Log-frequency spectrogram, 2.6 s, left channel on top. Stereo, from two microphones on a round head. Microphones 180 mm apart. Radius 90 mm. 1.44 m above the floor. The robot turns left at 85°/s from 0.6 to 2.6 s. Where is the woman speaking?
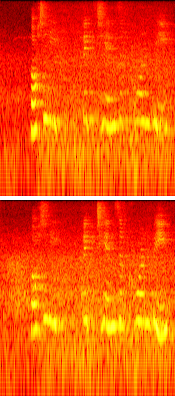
55° left, 0.6 m; by 2.5 s 110° right, 0.6 m.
